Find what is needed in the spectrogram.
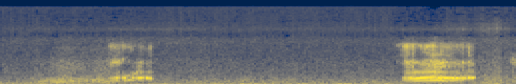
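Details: Adult woman snoring loudly with open mouth: two harsh snores about three seconds apart with quiet breathing between.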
